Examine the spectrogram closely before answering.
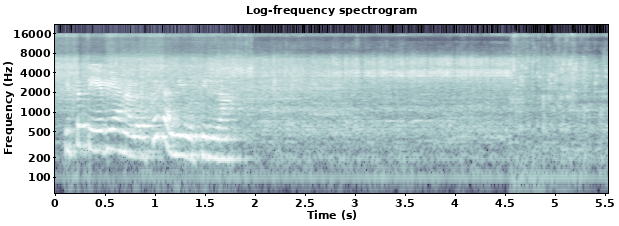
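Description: Water pours and splashes into a pot.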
